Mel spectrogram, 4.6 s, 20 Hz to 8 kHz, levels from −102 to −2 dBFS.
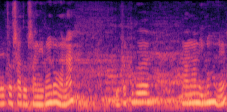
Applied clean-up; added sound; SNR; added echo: none; none; none; none.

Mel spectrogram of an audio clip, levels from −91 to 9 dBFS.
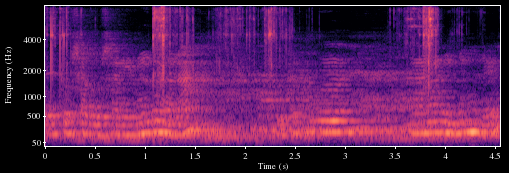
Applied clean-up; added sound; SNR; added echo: none; Keys jangling; 9 dB; reverberation time 0.9 s.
